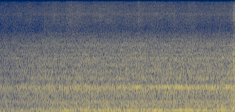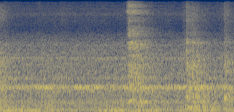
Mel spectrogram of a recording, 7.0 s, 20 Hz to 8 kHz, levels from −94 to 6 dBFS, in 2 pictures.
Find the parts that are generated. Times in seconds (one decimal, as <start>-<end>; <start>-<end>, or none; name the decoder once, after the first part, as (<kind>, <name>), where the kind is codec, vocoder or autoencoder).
0.0-7.0 (vocoder, Vocos)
